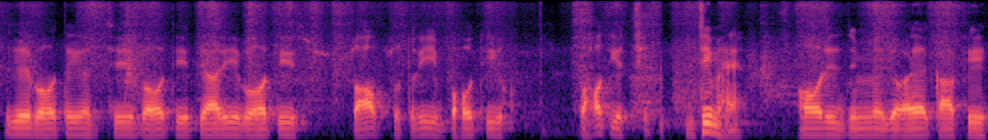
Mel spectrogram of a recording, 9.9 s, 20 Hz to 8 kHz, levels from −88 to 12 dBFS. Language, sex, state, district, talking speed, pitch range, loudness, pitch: Hindi, male, Uttar Pradesh, Jyotiba Phule Nagar, 160 wpm, 95-100 Hz, -18 LUFS, 95 Hz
